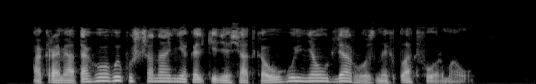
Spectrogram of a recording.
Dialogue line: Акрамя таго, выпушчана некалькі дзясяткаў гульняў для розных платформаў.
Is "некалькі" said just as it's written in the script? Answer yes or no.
yes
